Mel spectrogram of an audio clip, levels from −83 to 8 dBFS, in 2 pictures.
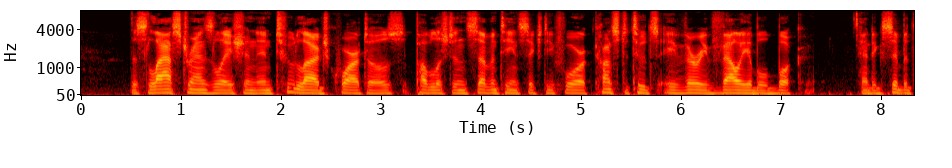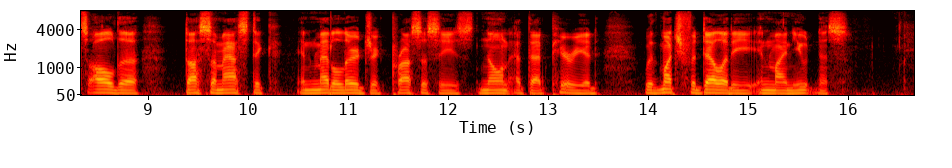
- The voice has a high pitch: No, low, 105 Hz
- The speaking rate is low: Yes, slow, 120 wpm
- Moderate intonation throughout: No, narrow, 2.1 semitones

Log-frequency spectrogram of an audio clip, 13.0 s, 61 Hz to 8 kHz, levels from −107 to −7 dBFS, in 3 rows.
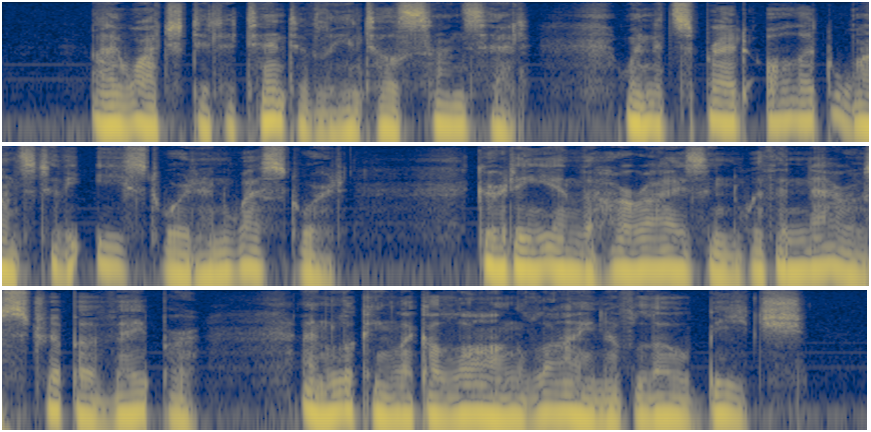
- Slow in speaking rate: No, average, 165 wpm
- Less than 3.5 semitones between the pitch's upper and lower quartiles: Yes, average, 3.0 semitones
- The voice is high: No, low, 100 Hz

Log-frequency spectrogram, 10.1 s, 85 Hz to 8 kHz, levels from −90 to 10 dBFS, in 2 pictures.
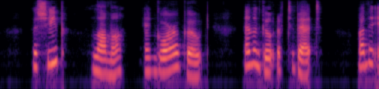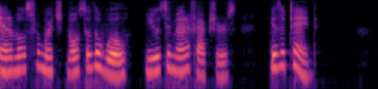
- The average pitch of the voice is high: Yes, high, 220 Hz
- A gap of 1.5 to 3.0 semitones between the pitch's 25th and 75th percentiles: No, average, 5.0 semitones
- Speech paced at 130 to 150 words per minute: Yes, average, 145 wpm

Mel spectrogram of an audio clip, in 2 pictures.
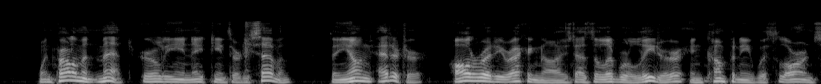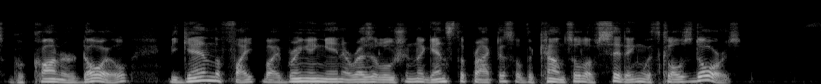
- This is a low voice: Yes, low, 120 Hz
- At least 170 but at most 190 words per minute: No, average, 145 wpm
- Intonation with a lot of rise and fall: No, average, 4.5 semitones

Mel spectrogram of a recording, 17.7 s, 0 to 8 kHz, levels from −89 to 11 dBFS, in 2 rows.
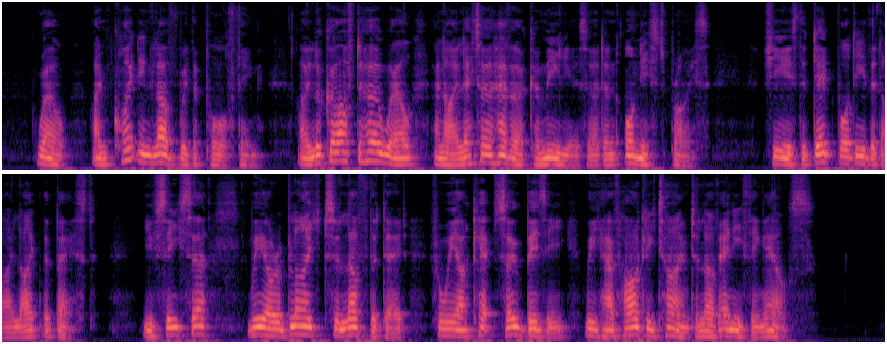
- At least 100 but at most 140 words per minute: No, average, 200 wpm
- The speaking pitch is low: Yes, low, 115 Hz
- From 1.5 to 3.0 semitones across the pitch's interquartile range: No, average, 4.8 semitones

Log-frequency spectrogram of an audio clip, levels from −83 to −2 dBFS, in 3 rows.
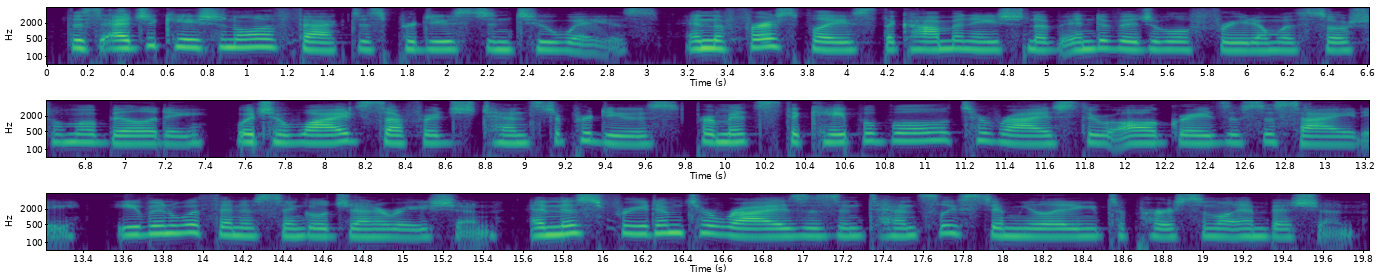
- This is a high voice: Yes, high, 195 Hz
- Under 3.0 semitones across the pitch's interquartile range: Yes, narrow, 2.4 semitones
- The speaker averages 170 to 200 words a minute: No, average, 160 wpm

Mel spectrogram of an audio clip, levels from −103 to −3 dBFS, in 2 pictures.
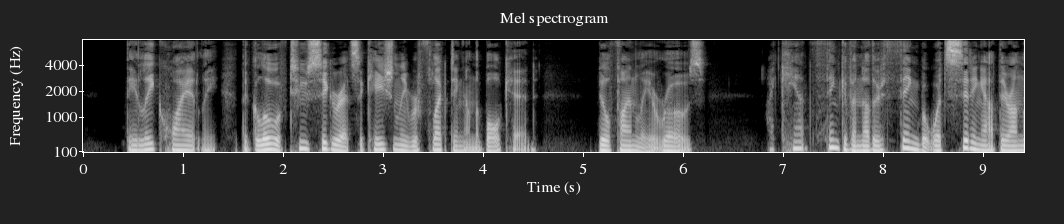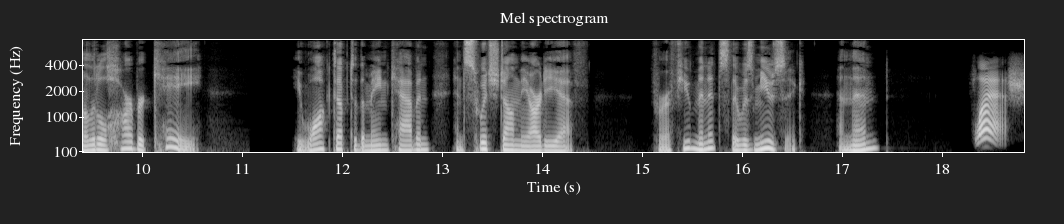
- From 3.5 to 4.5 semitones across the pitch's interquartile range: Yes, average, 4.1 semitones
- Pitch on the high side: No, medium, 140 Hz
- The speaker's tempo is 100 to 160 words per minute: No, average, 170 wpm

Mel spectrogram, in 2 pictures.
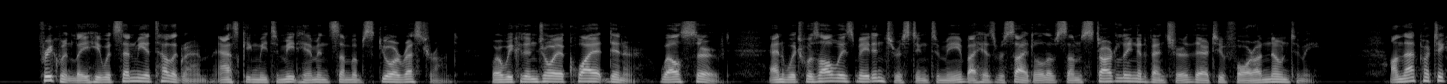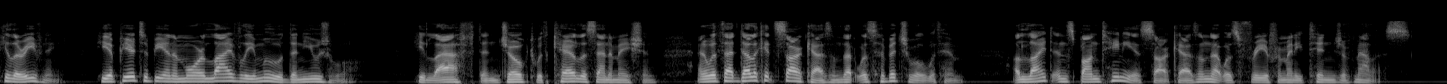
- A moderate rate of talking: Yes, average, 185 wpm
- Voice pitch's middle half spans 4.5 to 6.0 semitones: Yes, average, 4.9 semitones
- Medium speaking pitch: No, low, 115 Hz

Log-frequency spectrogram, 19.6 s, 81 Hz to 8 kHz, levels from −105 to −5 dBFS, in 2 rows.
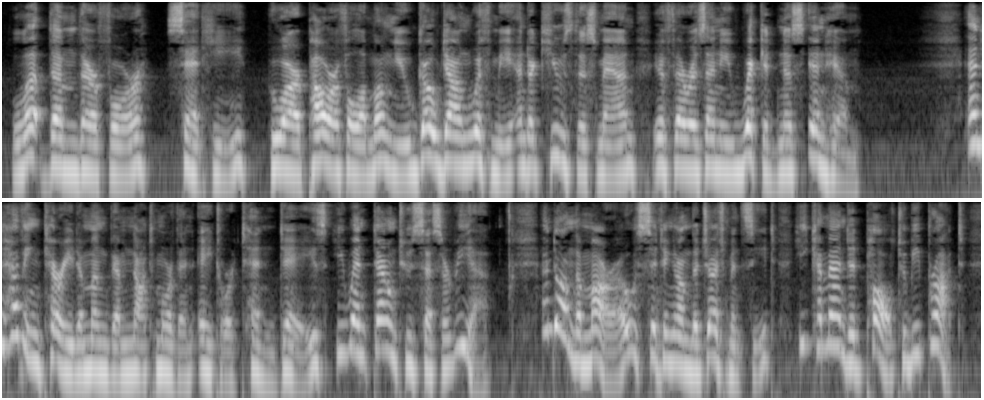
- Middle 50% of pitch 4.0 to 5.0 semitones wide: Yes, average, 4.5 semitones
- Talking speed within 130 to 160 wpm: No, average, 175 wpm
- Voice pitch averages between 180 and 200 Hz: No, medium, 155 Hz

